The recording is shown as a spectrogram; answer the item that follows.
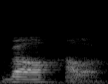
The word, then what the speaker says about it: Valhalla: Is that how you say it? Is that Valhalla? Yeah, you killed it. Okay. Because if that's not how you pronounce it, that's how it should be pronounced. Valhalla.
